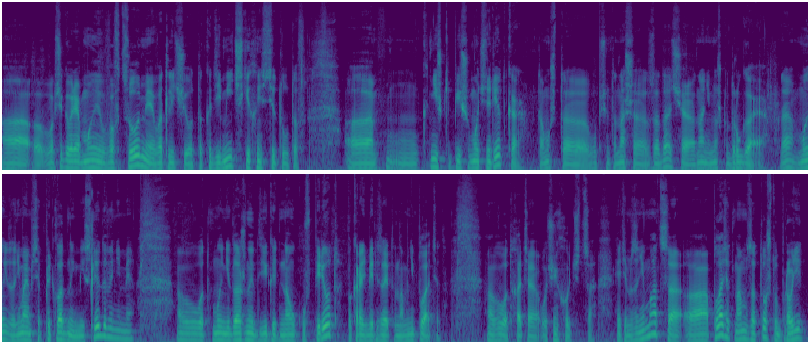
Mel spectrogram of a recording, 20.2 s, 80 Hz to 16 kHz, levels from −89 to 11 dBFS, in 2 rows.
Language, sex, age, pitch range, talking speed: Russian, male, 30-49, 95-120 Hz, 155 wpm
